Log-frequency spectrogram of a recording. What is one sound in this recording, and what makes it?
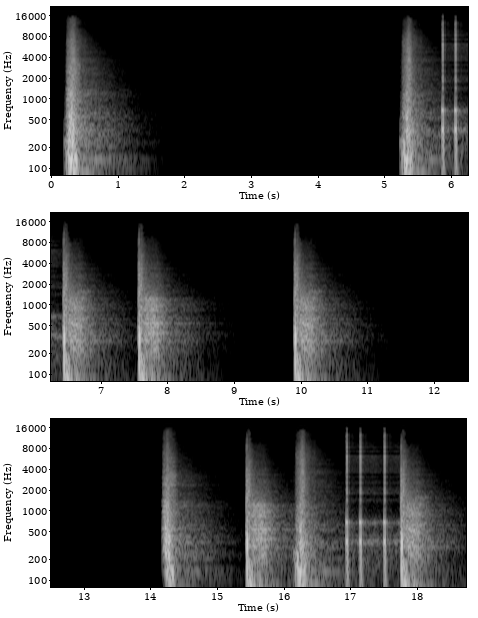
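Short whooshing menu sounds with sharp clicks come now and then.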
